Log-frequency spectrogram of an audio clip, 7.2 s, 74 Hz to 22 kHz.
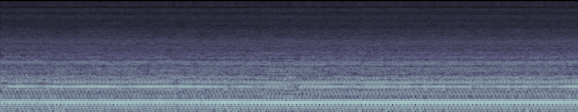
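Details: Rebuilt 426 Gen 2 Hemi crate V8 (new heads, intake, pistons) on run stand, flat-tappet cam break-in: steady even high-idle rumble, no ticking, knocking or misses; normal high idle.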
